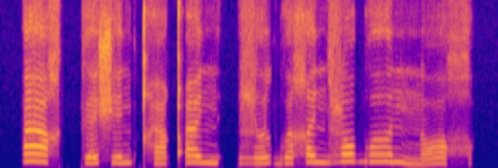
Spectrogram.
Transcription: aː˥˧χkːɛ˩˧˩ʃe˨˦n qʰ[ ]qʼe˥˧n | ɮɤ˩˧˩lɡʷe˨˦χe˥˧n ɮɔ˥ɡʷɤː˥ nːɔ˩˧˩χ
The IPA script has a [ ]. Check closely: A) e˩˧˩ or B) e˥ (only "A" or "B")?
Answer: A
